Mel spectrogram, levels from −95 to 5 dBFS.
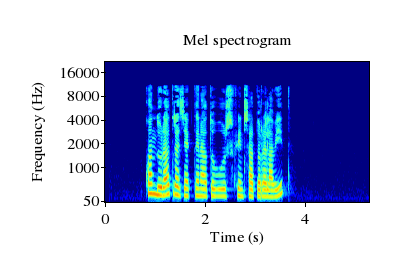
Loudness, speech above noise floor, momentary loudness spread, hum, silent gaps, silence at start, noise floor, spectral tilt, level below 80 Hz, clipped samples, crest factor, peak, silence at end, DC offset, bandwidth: -26 LUFS; 58 dB; 8 LU; none; none; 0.8 s; -83 dBFS; -5 dB/octave; -80 dBFS; under 0.1%; 20 dB; -8 dBFS; 1.75 s; under 0.1%; 11.5 kHz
